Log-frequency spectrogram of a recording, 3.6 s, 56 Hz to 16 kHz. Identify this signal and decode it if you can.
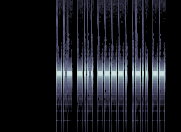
Morse code, heard as a keyed tone, about 34 wpm, 700 Hz. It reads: KB9LM
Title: USA Call Signs - 5 Characters - 35wpm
